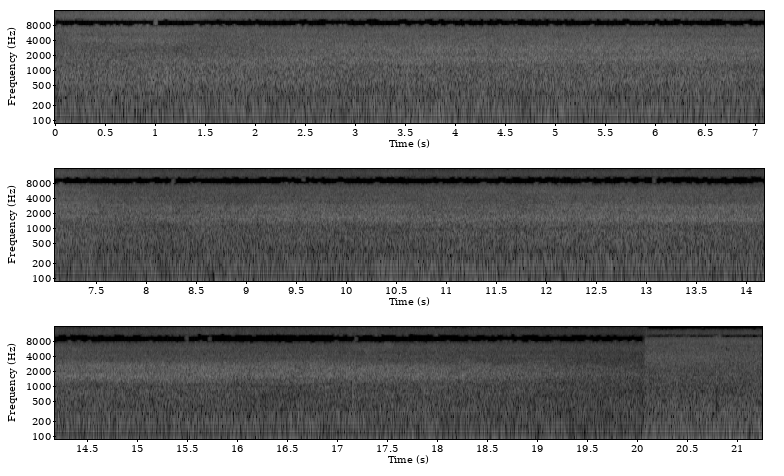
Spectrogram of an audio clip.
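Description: A mountain river on a Dolpa trekking trail toward Shey Phoksundo Lake, rushing loudly and continuously as a dense, unbroken roar of white water close by.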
